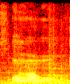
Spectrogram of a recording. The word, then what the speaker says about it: Om: Itu dibaca O. Padahal itu sebetulnya membacanya adalah Ong.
